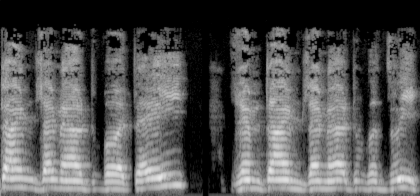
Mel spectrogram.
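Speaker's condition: Cerebral palsy; born premature, born deaf

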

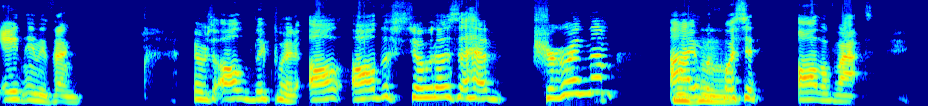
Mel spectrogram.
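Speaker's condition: Down syndrome; developmental disability, extra copy of 21st chromosome

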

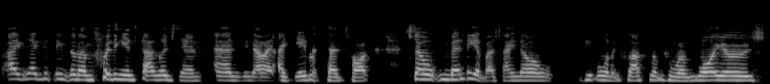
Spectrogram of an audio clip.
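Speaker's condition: Cleft lip and palate; congenital cleft lip and palate, no single known cause, multiple surgeries throughout life, ongoing medical and dental needs

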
